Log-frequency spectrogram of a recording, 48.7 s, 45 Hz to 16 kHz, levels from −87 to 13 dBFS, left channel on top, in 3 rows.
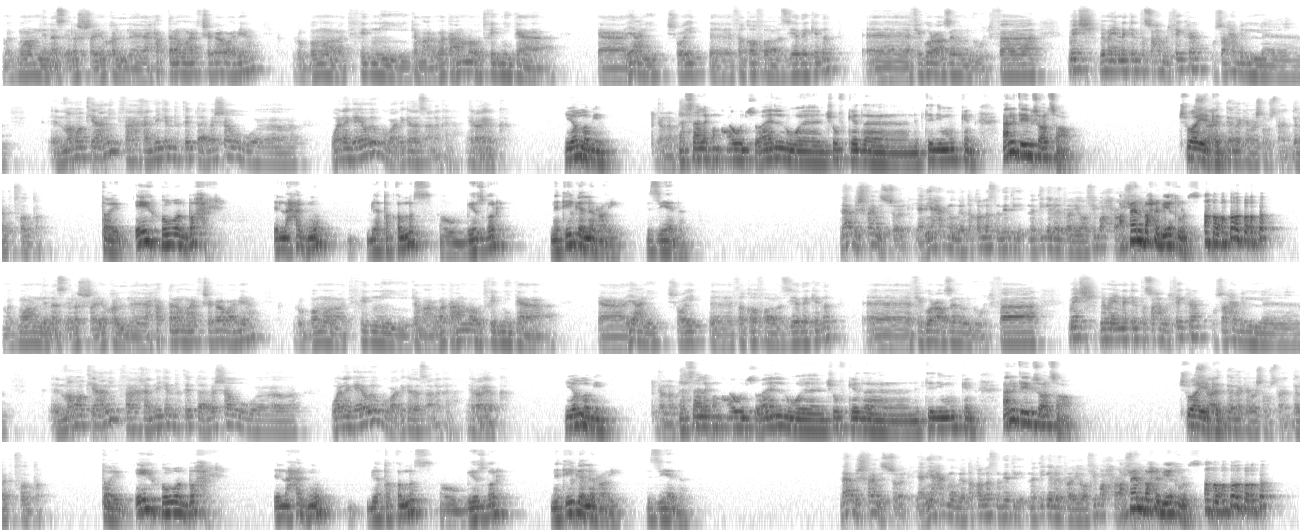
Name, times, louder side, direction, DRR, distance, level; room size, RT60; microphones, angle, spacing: voice 1, 0.0-3.1 3.6-6.9 7.4-10.3 10.8-16.2 16.8-19.9 20.3-22.5 24.4-24.8 31.0-32.9 39.5-39.8 42.9-46.8, equal, 70° left, 1.3 m, -38 dB
voice 2, 23.3-23.8 24.7-29.6 30.9-31.5 33.7-35.2 35.8-36.5 37.0-38.7 39.3-40.1 40.5-41.0 46.4-48.2, left 2 dB, 50° left, 0.5 m, -25 dB
3.0 x 2.7 x 3.2 m
head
